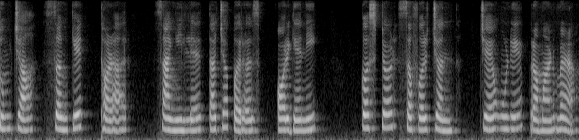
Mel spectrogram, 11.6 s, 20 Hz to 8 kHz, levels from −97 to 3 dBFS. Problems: constant background noise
